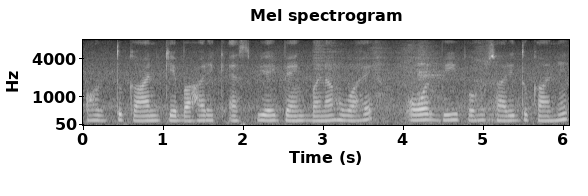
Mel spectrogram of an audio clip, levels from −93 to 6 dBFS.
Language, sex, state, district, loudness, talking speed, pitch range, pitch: Hindi, female, Punjab, Pathankot, -19 LUFS, 150 wpm, 170-190 Hz, 175 Hz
